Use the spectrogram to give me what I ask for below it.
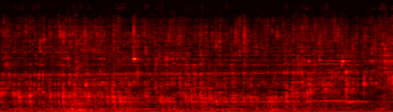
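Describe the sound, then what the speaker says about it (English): Buttermilk draining off freshly churned homemade butter, a close trickling and splashing of liquid with small drips, running steadily throughout. "I have this liquid that's going to come off of this is going to be buttermilk."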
